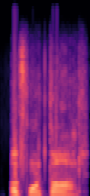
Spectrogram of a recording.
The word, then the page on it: Aforethought: American English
